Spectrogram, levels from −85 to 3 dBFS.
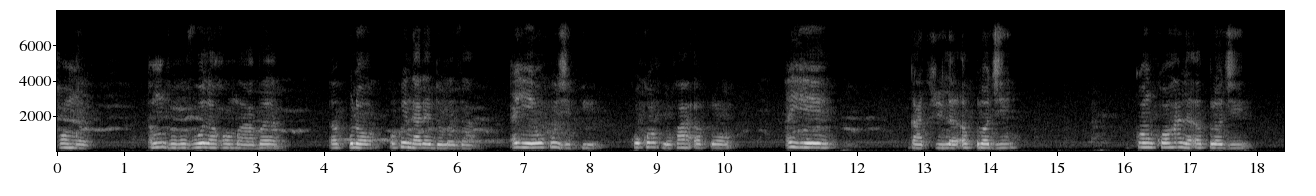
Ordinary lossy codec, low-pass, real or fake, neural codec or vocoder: Opus, 64 kbps; 7.2 kHz; fake; vocoder, 22.05 kHz, 80 mel bands, WaveNeXt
